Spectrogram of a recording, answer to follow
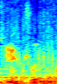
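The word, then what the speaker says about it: Yggdra: I would assume that's pronounced Igdra.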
